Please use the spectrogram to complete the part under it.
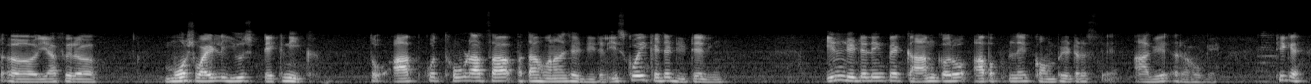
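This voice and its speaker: A man's voice: on the high side, muffled recording, a little hiss or hum. A male exam-prep tutor talking casually and directly to his students, in a conversational coaching manner.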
